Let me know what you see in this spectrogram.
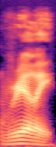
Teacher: Dragging it out, dipping down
